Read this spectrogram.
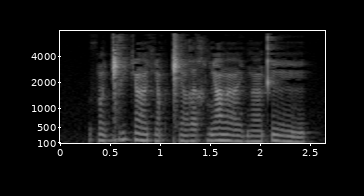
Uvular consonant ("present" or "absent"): present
